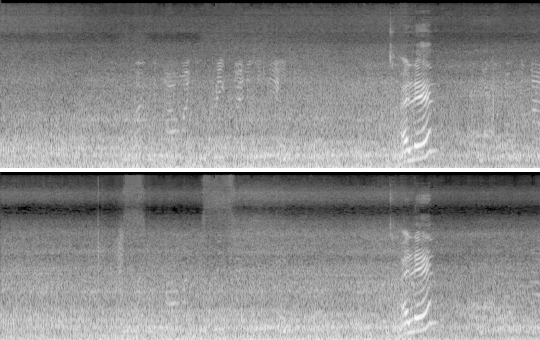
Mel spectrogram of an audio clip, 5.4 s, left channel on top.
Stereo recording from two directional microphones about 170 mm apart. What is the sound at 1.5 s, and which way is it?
Vehicle, centre (ahead or behind).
